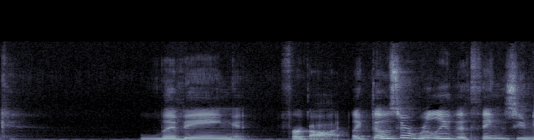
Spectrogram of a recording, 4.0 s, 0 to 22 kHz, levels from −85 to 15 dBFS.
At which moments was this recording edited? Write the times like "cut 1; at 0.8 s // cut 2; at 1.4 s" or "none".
cut 1; at 2.6 s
